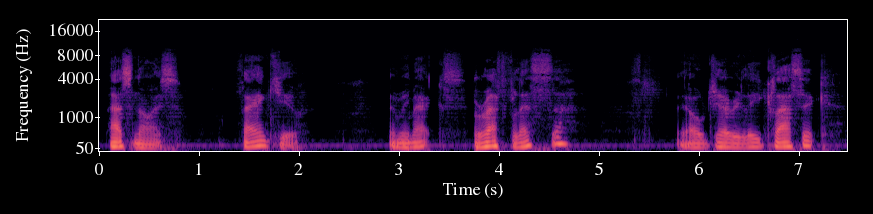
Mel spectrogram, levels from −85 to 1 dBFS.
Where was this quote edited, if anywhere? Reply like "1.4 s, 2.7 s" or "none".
3.1 s, 3.7 s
